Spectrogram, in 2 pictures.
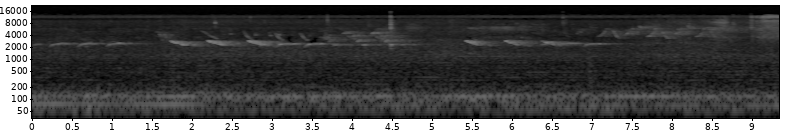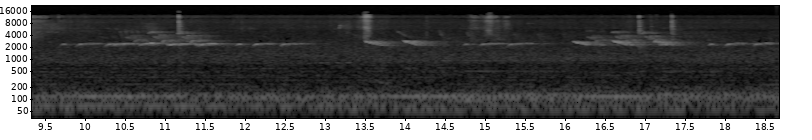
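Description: A songbird singing phrases of quick, falling whistled notes, several in a row, with a new phrase every few seconds, over a steady low rumble.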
